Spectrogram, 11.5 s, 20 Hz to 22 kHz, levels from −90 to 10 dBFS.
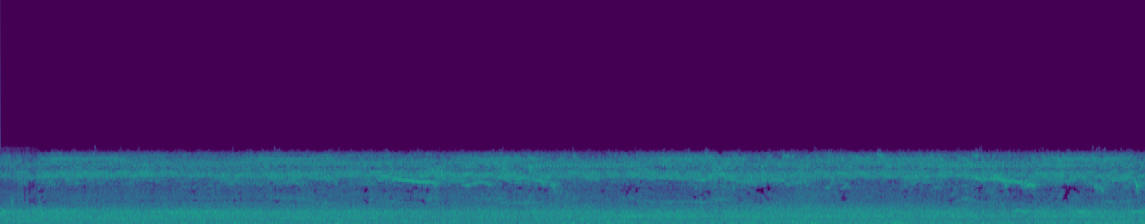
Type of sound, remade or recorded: recorded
